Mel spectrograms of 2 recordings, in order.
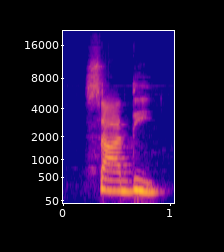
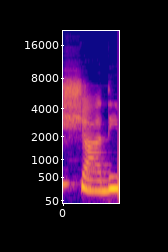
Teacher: छत्तीसगढ़ में श की जगह स का प्रयोग करते हैं सादी ना कि शादी बोलते हैं छत्तीसगढ़ में शादी ठीक है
